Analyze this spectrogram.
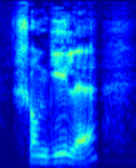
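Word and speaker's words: Xongile: course being utterly fous the names are spelled Shila is spelled x o n g i l e and the male or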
